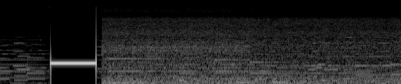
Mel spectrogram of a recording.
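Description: A single loud, pure electronic beep lasting about half a second, half a second in, cutting into light background music. After it the music carries on more quietly over a steady hiss.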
